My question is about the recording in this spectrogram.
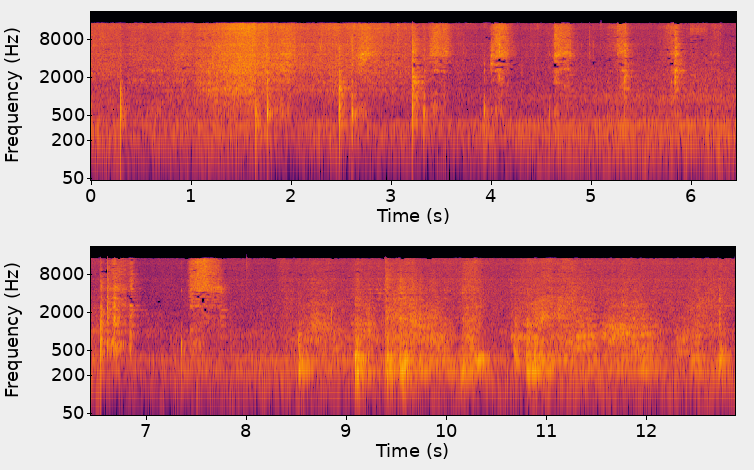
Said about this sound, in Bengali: তো এখানে আমি এখন বাগারটা দিয়ে দিই ঢাইলে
